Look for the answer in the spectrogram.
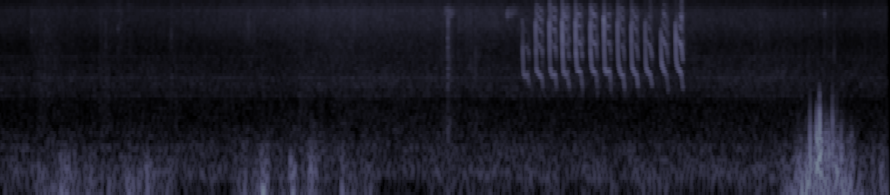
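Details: Dark-eyed junco feeding during snowfall in Minnesota: a quick trill of about eleven rapid, downward-sweeping chip notes lasting under two seconds, over steady low rumbling and thumping noise.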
